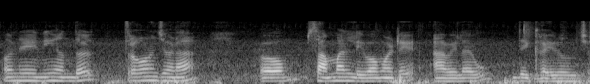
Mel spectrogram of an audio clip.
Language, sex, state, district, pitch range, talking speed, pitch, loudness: Gujarati, female, Gujarat, Gandhinagar, 150-170 Hz, 150 wpm, 160 Hz, -18 LUFS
